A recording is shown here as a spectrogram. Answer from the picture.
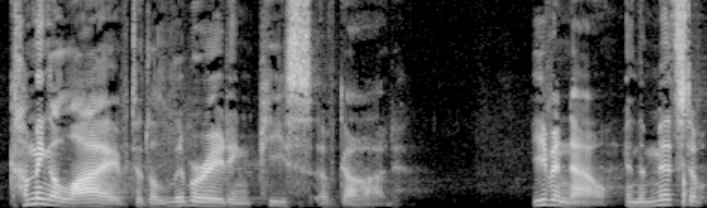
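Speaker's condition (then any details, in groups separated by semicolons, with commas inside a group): No condition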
